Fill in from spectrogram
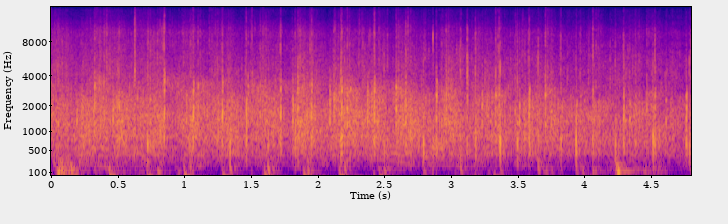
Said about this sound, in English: It's incredible. It's amazing. A round of applause.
